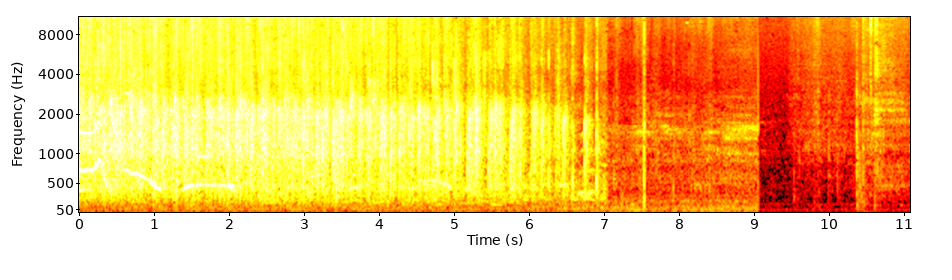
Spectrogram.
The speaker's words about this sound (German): so here in the audience. Yeah, we give them an applause.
